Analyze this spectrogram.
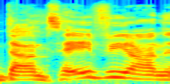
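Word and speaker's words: Dontayvion: The Dantavian. Is it Dantavian? It's just Dant. Yeah. Oh, you said Dantavian. I mean, Dantavon is correct, too.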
